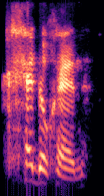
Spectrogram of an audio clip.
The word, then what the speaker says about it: gedogen: It's actually pronounced Gedogen. – Gedogen. – Yeah, like you're choking to death.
